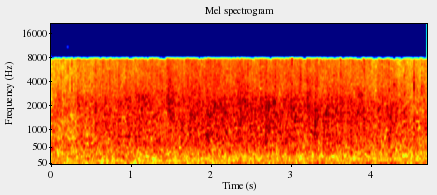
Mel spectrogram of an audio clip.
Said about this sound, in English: Does this get even an amen? Uh, or a clap or something?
